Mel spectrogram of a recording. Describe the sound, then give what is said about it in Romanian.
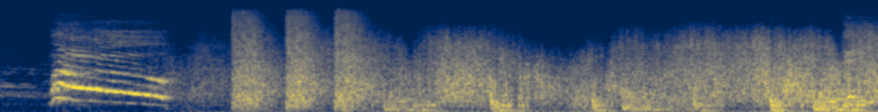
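A brief wailing, falling tone gives way to gunfire on a street: loud sharp shots cracking in quick irregular bursts, then a sustained rattle of firing over a noisy, clamorous background. “Auzi că iar trag.”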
